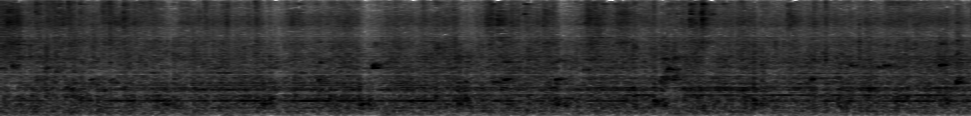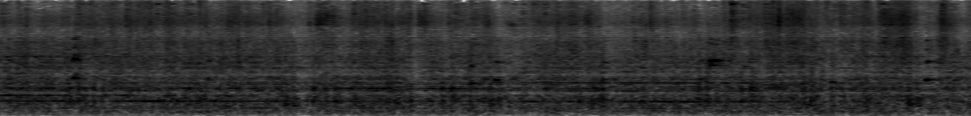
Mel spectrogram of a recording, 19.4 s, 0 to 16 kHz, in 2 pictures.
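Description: Inside a JR 115 series electric multiple unit running at speed: a steady motor and gear hum over rolling wheel noise, with occasional knocks as the wheels cross rail joints.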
